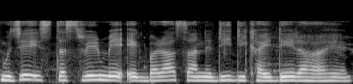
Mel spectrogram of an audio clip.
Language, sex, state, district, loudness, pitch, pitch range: Hindi, female, Arunachal Pradesh, Longding, -13 LUFS, 185 Hz, 175-195 Hz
